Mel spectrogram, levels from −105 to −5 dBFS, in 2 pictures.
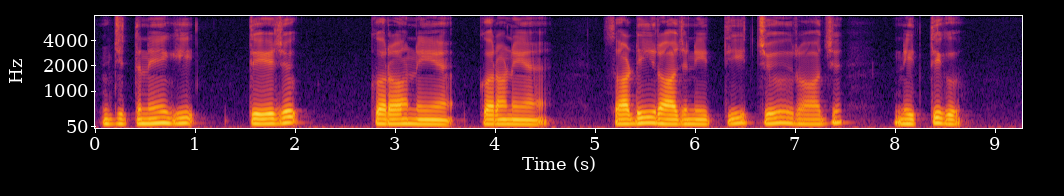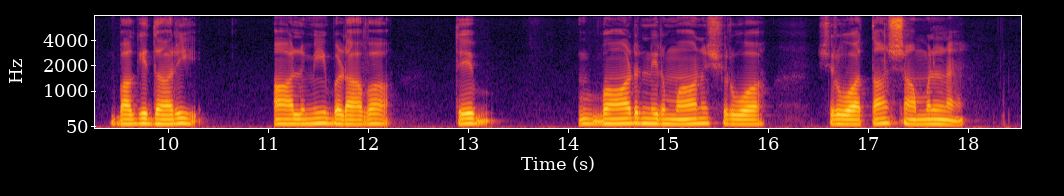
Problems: none marked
